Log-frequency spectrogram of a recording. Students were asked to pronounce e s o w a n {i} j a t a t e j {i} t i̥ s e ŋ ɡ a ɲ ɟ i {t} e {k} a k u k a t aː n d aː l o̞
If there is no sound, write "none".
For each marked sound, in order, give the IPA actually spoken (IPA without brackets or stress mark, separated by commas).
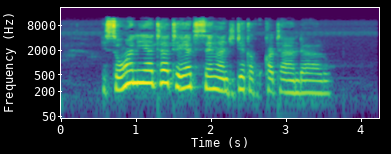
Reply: i, a, t, k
